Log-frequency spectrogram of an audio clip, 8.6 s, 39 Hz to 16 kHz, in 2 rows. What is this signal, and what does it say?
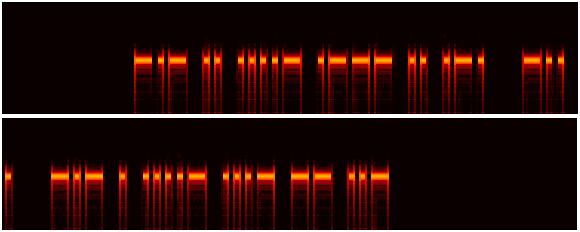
Morse code, heard as a keyed tone, about 28 wpm, 700 Hz. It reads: KI4JIR DE KE4VMU
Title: USA Callsign DE Callsign - 6 Characters - 28wpm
